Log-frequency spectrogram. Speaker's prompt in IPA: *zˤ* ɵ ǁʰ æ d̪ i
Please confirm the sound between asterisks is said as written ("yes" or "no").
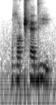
yes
